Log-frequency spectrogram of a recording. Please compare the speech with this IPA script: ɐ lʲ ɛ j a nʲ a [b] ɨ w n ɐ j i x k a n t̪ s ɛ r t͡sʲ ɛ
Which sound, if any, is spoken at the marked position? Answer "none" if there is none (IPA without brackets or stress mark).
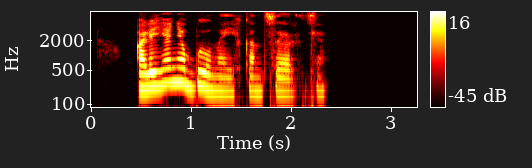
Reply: b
